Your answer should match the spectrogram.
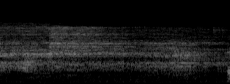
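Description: Lightsaber soundboard drag sound, a hissing crackle that slowly fades as the drag ends, over the saber's low hum.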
